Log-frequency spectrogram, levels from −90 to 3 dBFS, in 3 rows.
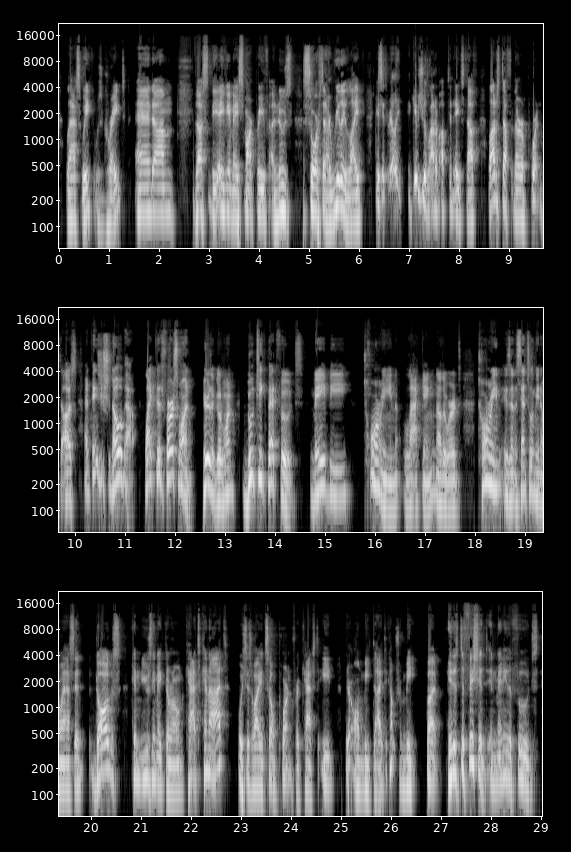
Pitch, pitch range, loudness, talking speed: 140 Hz, 120-180 Hz, -16 LUFS, 215 wpm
